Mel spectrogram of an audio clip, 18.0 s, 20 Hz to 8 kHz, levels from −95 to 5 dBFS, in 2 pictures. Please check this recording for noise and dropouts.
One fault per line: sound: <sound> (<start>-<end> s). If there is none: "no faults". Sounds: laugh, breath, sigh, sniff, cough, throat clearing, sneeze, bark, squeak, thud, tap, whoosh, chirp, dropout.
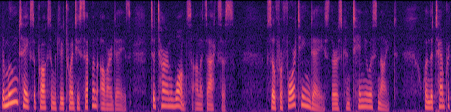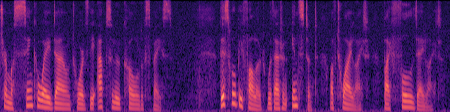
sound: dropout (1.8-1.8 s)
